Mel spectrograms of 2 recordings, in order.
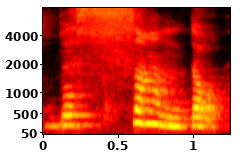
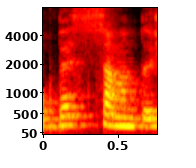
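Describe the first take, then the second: First: "Besando" drawn out slowly with marked stress; emphasised stress. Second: Said in the usual way. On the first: Shown as a demonstration. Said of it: "таке зробити наголос". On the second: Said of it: "закінчення на «о»".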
